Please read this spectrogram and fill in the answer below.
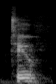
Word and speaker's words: Tew: is do you how do you say your last name just two two just like it looks like from not your dad's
